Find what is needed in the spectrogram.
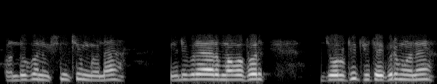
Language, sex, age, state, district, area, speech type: Bodo, male, 60+, Assam, Kokrajhar, rural, conversation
